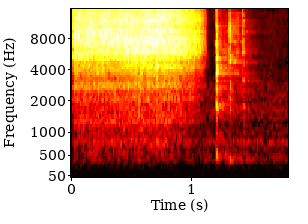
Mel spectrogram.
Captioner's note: sizzling sound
